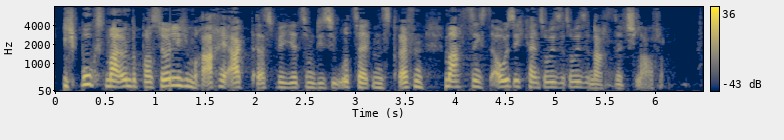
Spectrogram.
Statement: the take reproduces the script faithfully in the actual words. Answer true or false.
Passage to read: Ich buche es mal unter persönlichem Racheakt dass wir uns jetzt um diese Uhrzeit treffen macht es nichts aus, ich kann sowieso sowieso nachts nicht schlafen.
true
